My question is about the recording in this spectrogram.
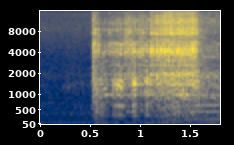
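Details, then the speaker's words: Toyota Calya/Daihatsu Sigra crank-no-start diagnosis with fuel pump fuse pulled: short crank, engine catches and runs roughly about a second on leftover fuel in the pump, then sags and stalls. "dia bisa nyala tetapi eh dalam waktu Sebentar mesinnya mati kembali karena tadi penyalaannya karung Bukan karena apa tapi karena sisa bahan bakar yang ada pada pompa"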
